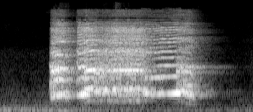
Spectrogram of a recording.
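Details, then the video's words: Rooster in Sichuan, China, indoors, crowing loudly to wake its sleeping owner like an alarm clock; one harsh, harmonic-rich cock-a-doodle-doo lasting about one and a half seconds, with a short first syllable, a long held middle and a fading end. "Rooster acts as alarm clock and loudly wakes owner"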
